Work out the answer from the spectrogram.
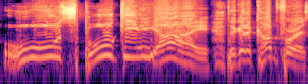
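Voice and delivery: mock doom-mongers with a spooky "ooh". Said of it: "everybody who talks about".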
